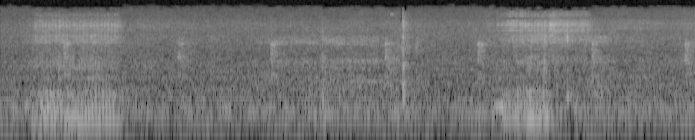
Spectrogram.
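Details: Sleeping black Labrador Retriever pup, exhausted after its day, giving two gentle snores roughly two seconds apart, each pairing a low throaty rasp with airy hiss, with faint soft clicks between breaths.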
